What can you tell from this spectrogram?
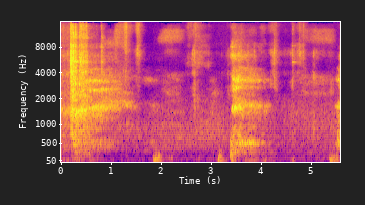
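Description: A man breathing hard as he strains to lift a heavy rock: two long exhales, one near the start and one about three and a half seconds in, with a shorter one near the end and a few dull low thumps between.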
